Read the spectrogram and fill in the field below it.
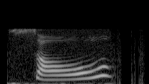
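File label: "sou2", Cantonese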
